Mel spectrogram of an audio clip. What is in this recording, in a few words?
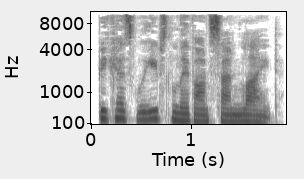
fast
